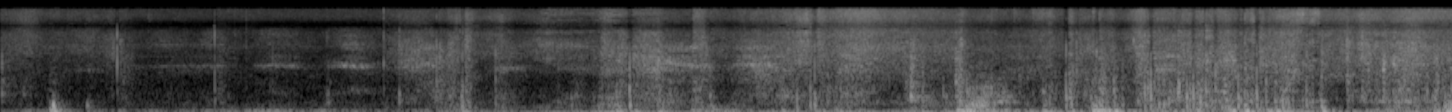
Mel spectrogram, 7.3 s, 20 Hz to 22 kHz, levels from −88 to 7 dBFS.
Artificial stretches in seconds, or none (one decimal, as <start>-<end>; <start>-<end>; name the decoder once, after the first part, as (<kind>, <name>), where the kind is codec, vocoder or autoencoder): 2.7-3.3 (codec, SNAC)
